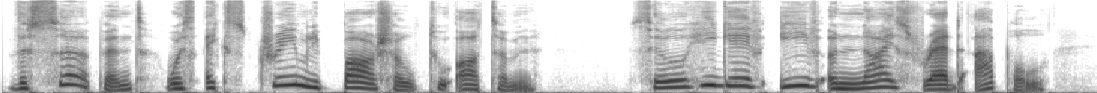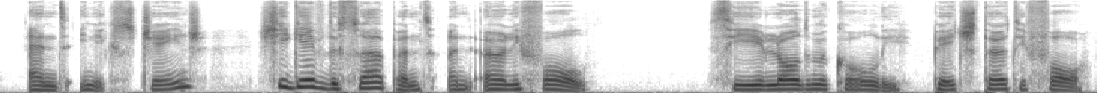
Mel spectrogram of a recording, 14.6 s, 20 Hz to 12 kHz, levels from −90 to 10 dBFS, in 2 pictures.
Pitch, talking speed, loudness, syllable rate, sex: 195 Hz, 125 wpm, -20 LUFS, 3.4 syllables/s, female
